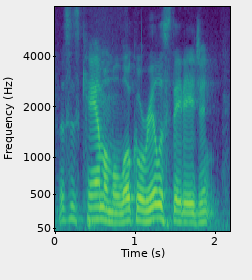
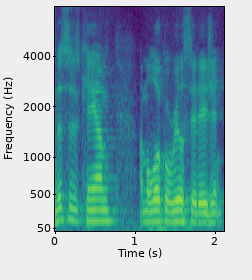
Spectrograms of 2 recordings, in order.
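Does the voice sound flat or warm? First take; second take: warm; flat. First: The voice sounds warm and smiling. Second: The voice sounds flat and unsmiling. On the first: The speaker calls it right. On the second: The speaker calls it wrong. "if I'm talking like this"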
